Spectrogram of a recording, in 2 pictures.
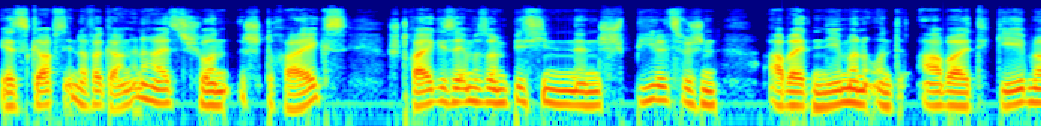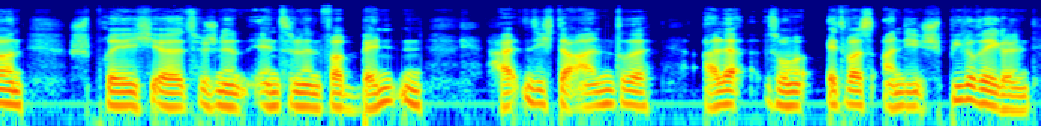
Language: German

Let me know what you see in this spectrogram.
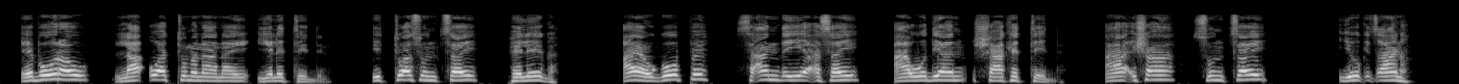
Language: Dawro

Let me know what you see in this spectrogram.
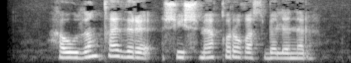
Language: Bashkir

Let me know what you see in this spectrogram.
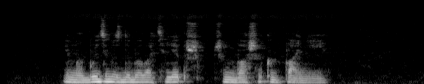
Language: Belarusian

